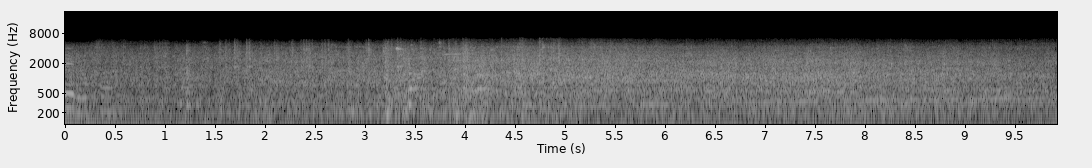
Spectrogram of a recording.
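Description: A truck engine rumbles and chugs as the truck drives past slowly.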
